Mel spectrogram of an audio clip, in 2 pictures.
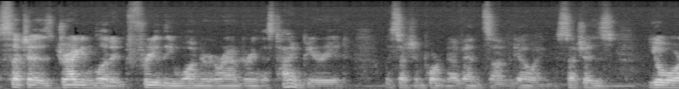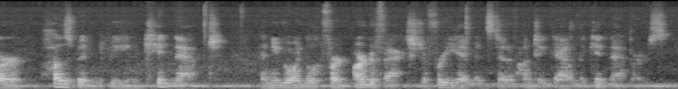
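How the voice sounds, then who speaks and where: Using a put-on character voice, a man booms at a fairly low pitch and a moderate pace. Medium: actual play. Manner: blunt, formal, hearty.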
